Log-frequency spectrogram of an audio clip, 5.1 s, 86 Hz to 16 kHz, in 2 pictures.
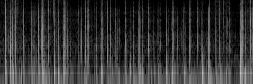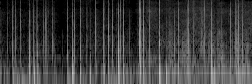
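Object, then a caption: Small paperboard milk carton. A small, hollow, printed paperboard milk carton is held near the microphone and tapped and scratched with long acrylic nails. The result is a rapid, uneven stream of dull, hollow, low-pitched knocks, with a muffled body around 100 Hz. Each tap dies away almost instantly, with faint scratchy rustling between them.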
